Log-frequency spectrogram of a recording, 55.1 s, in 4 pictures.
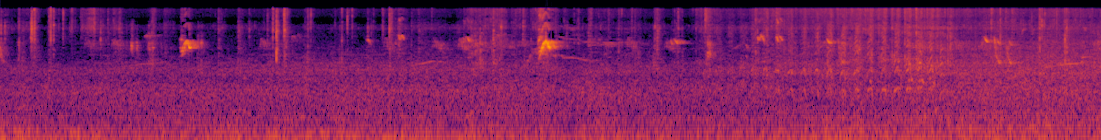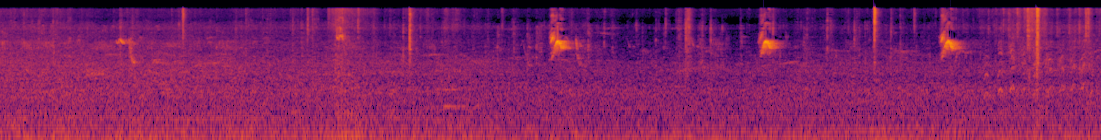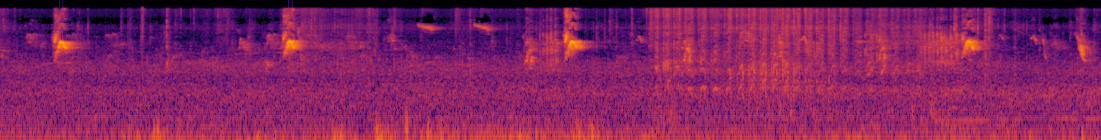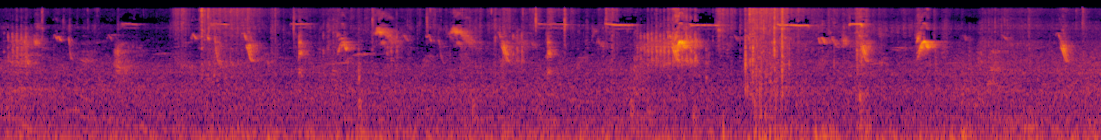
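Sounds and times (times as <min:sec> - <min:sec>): bird wings flapping: 0:35.7 - 0:38.2, 0:50.5 - 0:51.4.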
